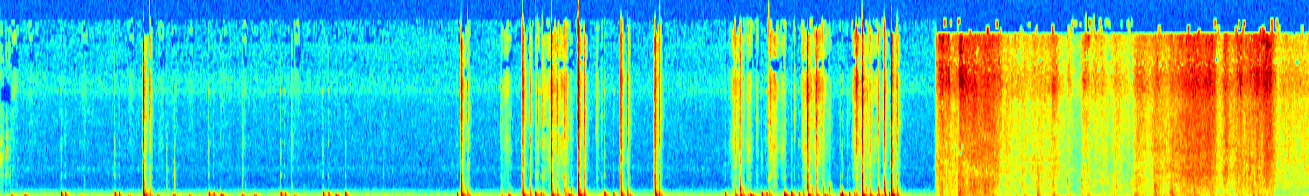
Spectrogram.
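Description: Typing on a laptop keyboard: quiet, irregular keystrokes, sparse at first and then in quick bursts. About two thirds of the way through the typing stops and a steady hiss takes over.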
